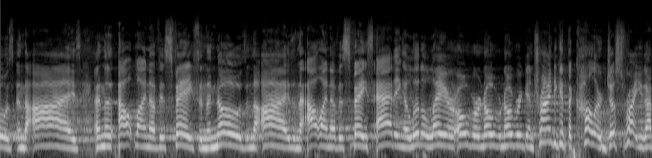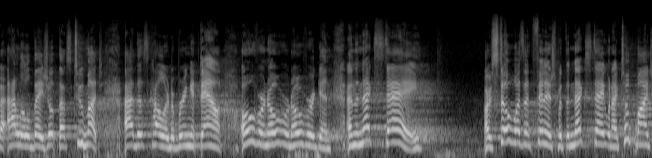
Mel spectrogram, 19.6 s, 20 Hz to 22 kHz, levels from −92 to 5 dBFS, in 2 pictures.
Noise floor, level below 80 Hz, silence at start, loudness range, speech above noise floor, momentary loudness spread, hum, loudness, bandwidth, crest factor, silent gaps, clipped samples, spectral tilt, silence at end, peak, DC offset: -52 dBFS; -54 dBFS; 0 s; 3 LU; 30 dB; 4 LU; none; -22 LUFS; 12.5 kHz; 16 dB; none; under 0.1%; -5 dB/octave; 0 s; -6 dBFS; under 0.1%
